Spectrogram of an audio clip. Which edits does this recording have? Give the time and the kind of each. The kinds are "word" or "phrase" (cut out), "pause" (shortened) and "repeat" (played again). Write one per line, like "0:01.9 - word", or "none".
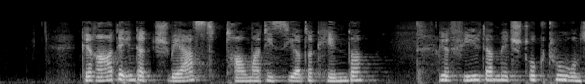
0:01.5 - word
0:04.4 - word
